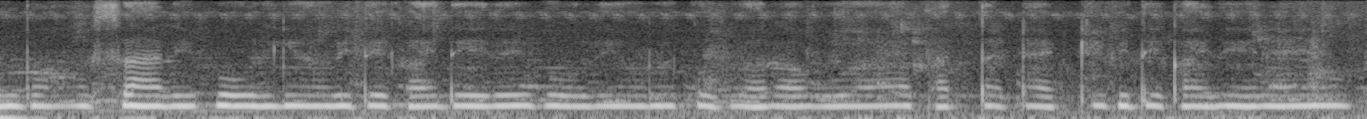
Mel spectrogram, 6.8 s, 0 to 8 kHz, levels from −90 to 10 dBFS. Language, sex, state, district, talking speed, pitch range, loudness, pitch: Hindi, female, Bihar, Gopalganj, 185 wpm, 225-230 Hz, -15 LUFS, 230 Hz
